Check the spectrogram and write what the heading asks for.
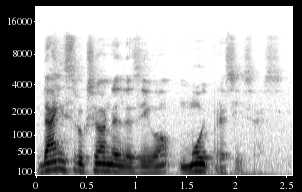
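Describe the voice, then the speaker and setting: A man's voice: lowish voice, unhurried, a little mellow. A man from Cuba, a pastor preaching a sermon to his congregation and stressing points through repetition. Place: church service.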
